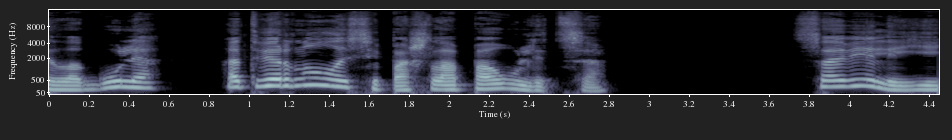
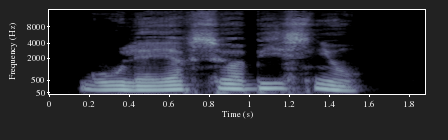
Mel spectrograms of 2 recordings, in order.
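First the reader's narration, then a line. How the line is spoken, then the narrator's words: Whisper. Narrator (Russian): прошептал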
